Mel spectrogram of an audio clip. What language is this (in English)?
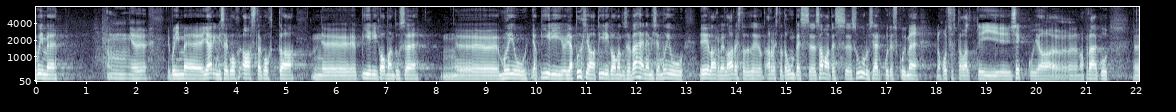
Estonian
